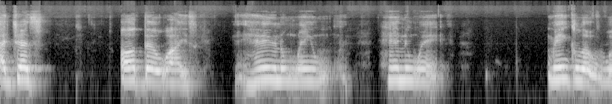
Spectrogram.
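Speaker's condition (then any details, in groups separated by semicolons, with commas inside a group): Cerebral palsy; present from birth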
